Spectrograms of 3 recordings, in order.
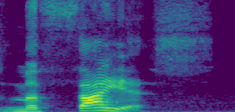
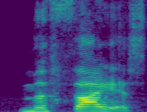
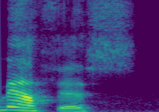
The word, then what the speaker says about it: Matias: It's Matias. Matias, not Matthysse.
